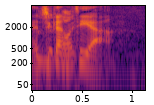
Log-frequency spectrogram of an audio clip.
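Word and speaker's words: Ġgantija: And talking about Gozo, I think you performed once open air at the Jantija Archaeological Park. I hope I got the name right. – Yeah, Gigantia.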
